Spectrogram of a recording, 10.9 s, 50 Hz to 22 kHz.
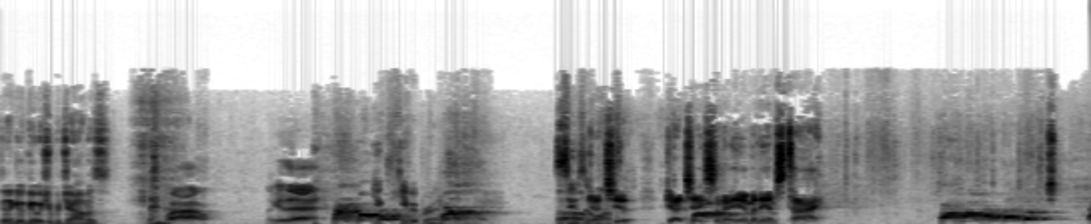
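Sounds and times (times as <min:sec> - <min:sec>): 
speech: 0:00.0 - 0:04.9, 0:05.6 - 0:08.4, 0:09.4 - 0:09.7
dog barking into a howl-like cry: 0:03.3 - 0:05.0, 0:06.9 - 0:07.4, 0:09.4 - 0:10.8.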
